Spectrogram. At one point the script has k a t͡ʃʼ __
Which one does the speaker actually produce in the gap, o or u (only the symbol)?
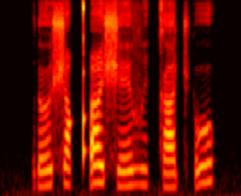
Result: u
